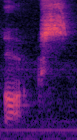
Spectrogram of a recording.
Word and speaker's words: Bhoks: And last name, it's spelled B-H-O-K-S. It's pronounced Box.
